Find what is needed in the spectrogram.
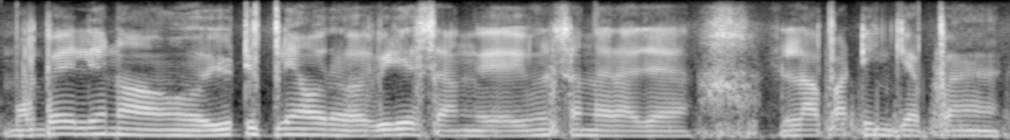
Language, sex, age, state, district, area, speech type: Tamil, male, 18-30, Tamil Nadu, Mayiladuthurai, rural, spontaneous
